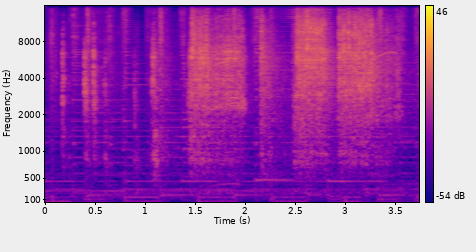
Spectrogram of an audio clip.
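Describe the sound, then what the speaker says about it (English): A ratchet wrench loosens 13mm skid plate bolts on a Jeep Wrangler 392 Rubicon. Rapid, close pawl clicking comes in several runs, with brief pauses between them and no talk. "I like to start with the 2 13mm bolts first and then move on to the 18mm bolts."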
